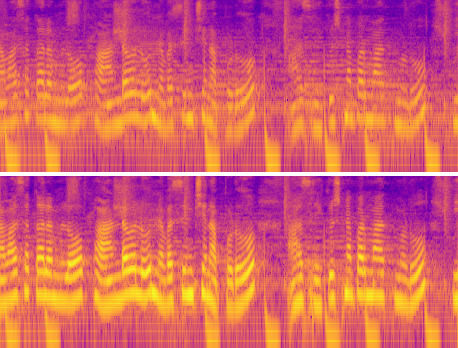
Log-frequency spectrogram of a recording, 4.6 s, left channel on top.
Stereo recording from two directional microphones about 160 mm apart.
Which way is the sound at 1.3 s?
40° right (ahead or behind).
